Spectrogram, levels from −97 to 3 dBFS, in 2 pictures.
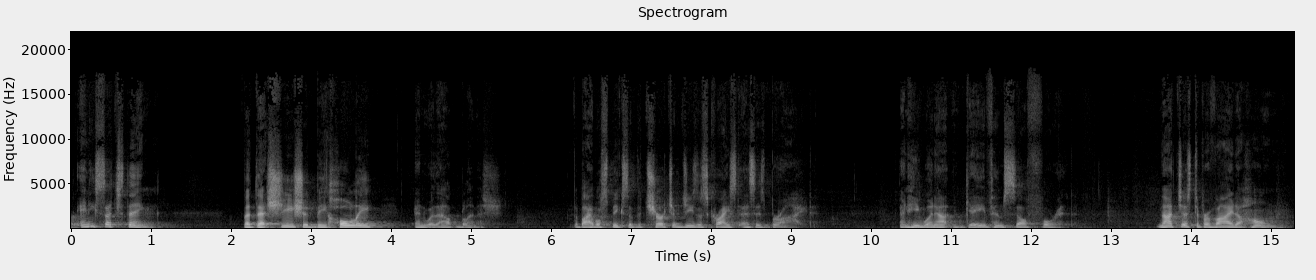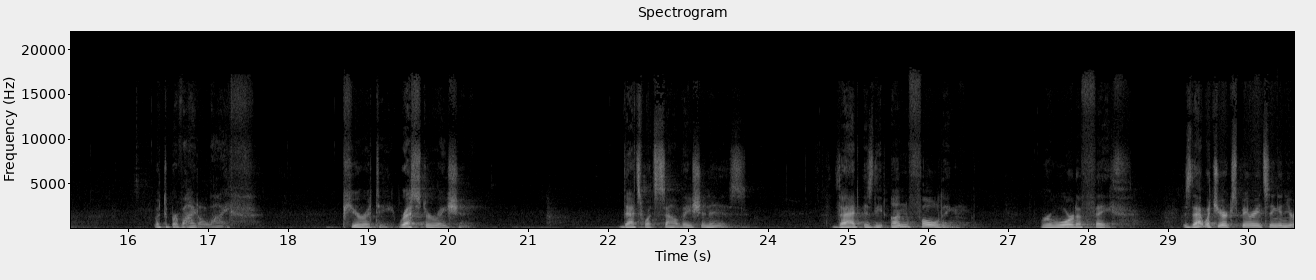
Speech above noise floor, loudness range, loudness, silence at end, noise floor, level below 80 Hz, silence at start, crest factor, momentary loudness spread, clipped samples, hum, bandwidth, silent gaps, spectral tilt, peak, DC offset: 40 dB; 11 LU; -38 LUFS; 0 s; -77 dBFS; -84 dBFS; 0 s; 24 dB; 16 LU; under 0.1%; none; 17.5 kHz; none; -6 dB/octave; -14 dBFS; under 0.1%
